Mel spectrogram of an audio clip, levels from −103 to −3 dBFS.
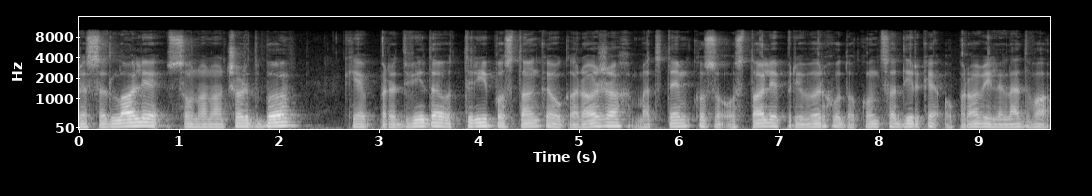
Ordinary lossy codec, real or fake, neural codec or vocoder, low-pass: none; real; none; 9.9 kHz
